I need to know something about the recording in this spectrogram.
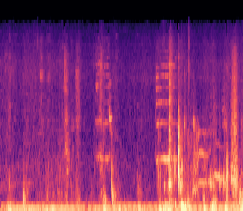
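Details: Four kittens, Vixen, Dancer, Donner and Prancer, found abandoned and now home from neutering, groggy and unsteady on pain medication indoors; short harmonic meows rise out of a low steady hum midway, with soft rustling around them.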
